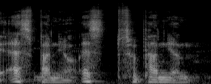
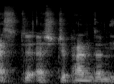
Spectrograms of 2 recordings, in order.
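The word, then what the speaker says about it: Estupiñán: Estupanyan. – Yeah, Estupanyan. – Yeah, nailed it.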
